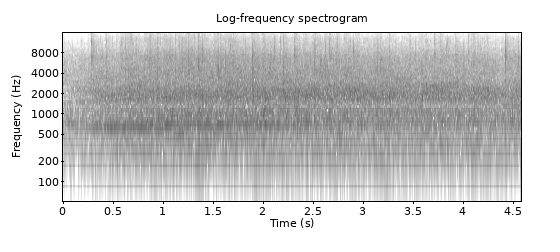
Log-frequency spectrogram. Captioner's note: audience applauding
